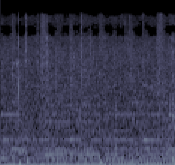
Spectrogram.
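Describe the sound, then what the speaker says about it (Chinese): Rain falls steadily on the mountain trail near the Walami suspension bridge, a continuous soft patter and hiss with a low rumbling background throughout. "现在天气在下雨，下雨中。"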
